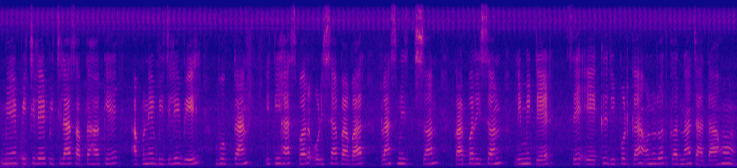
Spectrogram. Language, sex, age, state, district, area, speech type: Hindi, female, 45-60, Madhya Pradesh, Chhindwara, rural, read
